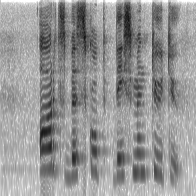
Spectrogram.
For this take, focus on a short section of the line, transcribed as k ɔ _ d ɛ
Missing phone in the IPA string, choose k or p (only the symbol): p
